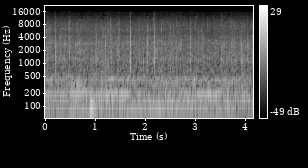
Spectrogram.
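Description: Diced vegetables and potatoes frying in olive oil in a skillet: a steady sizzling hiss with scattered small crackles.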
